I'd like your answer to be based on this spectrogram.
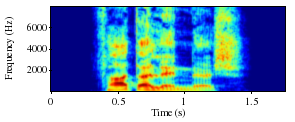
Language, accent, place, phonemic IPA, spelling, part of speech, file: German, Germany, Berlin, /ˈfaːtɐˌlɛndɪʃ/, vaterländisch, adjective, De-vaterländisch.ogg
- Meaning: patriotic, nationalistic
